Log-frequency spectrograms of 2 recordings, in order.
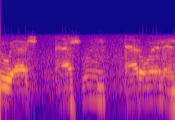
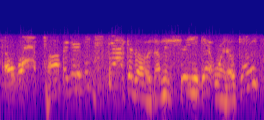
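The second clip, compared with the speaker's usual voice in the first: put-on higher, hearty Santa Claus with lots of oh boys; jolly Santa voice; 10 semitones higher than usual. Santa on the radio greeting kids, jolly and hearty. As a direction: play a cheerful Santa over the radio to excited kids.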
